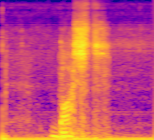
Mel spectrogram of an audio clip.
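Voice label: "bast", Dutch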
